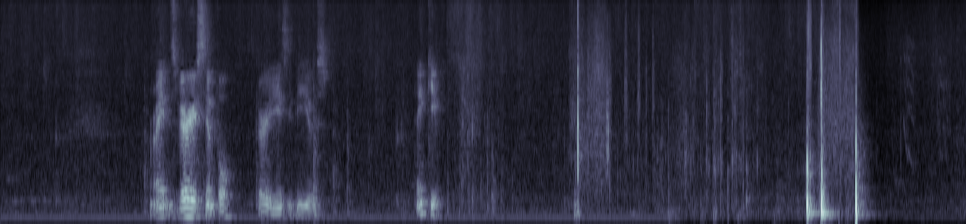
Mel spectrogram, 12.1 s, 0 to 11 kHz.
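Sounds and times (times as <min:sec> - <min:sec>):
light rubbing on phone: 0:07.1 - 0:09.4.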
